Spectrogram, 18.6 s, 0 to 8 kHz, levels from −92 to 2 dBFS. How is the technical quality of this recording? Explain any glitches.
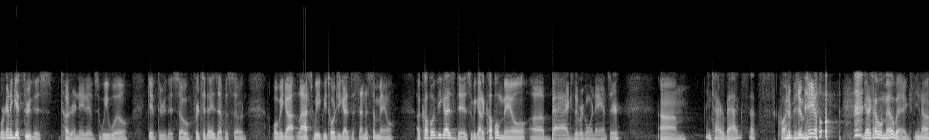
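There's one real glitch, a brief stutter in the telephone-coded speech. From 11.05 to 11.17 s there's packet loss with the last packet repeated: about 70 ms missing across 120 ms, longest run 30 ms. The receiver replayed stale audio, and the joins don't line up with the pitch, so you hear robotic buzzing that fits 10 ms packets.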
